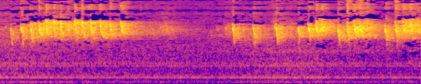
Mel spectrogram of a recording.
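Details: Parva Horsfield's bush lark in lively, constant song rich in varied phrases; fast sequences of sharp high chirps in uneven bursts with a brief gap near the middle, a faint steady hum beneath.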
